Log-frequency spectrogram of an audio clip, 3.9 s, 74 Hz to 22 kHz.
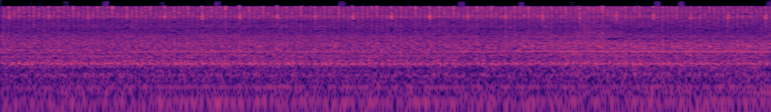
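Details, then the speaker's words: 2006 Dodge Charger R/T, brand-new replacement engine with 3,500 miles, at idle: constant hum over steady idle, also heard accelerating from stop; a bolt found missing under engine cover; source unknown. "but i woke up this morning and i heard a humming noise and when i drive i hear it as i'm taking off do it again babe there's a humming noise"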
